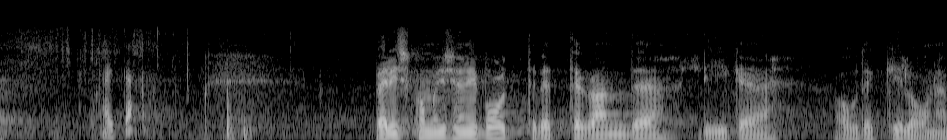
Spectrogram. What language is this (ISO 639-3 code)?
est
